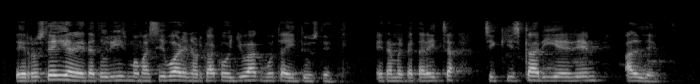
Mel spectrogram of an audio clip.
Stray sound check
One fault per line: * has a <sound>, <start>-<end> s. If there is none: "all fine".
all fine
